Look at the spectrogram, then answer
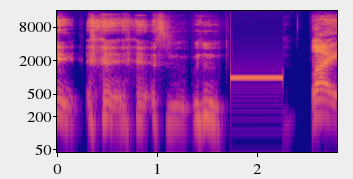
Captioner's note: laughs; beep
